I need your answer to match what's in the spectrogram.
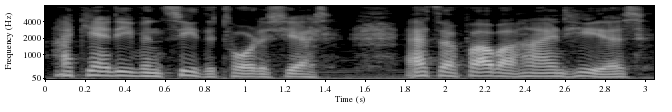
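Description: A man voicing a boastful, teasing male hare in a told story, talking fast and mocking. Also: mid-range voice, fairly bright tone, soft background music, lightly acted.

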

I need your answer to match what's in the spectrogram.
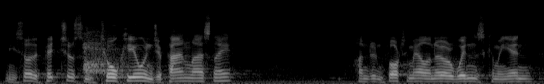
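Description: An older Scottish man preaches in a church with a mid-pitched voice. He tells his stories in an animated way, his pitch leaping up and down. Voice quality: animated storyteller, wide pitch swings on quoted speech. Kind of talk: sermon with anecdotes.

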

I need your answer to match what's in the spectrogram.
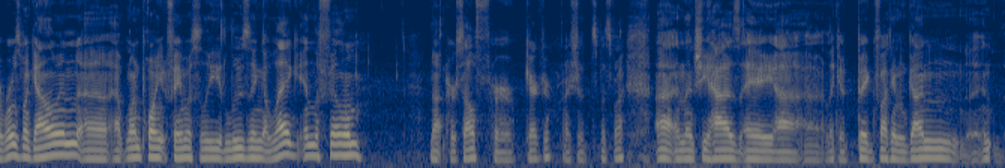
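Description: A man's voice: mid-range voice, darkish tone. Guy with a cold doing his podcast solo, rambly and joking at himself, lots of uhs. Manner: rambling, self-mocking, many filler "uh"s. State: sick, voice deepened by illness. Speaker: podcast host. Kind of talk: casual solo podcast talk.

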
